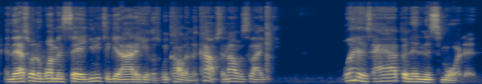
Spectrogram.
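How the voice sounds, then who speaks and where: An American man hosts a casual podcast, talking fast in a husky, mid-range voice. He chats and tells stories directly to his listeners as an audience, repeating phrases for emphasis.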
